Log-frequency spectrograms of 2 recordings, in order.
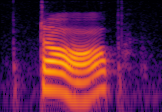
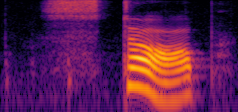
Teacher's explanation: top is aspirated but stop is not aspirated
